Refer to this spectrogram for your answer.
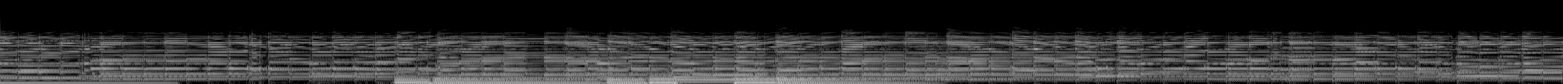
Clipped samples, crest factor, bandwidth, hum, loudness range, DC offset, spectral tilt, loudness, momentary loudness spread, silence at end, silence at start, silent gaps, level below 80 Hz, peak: under 0.1%; 16 dB; 6.4 kHz; none; 4 LU; under 0.1%; -8 dB/octave; -28 LUFS; 6 LU; 0 s; 0 s; none; -36 dBFS; -12 dBFS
